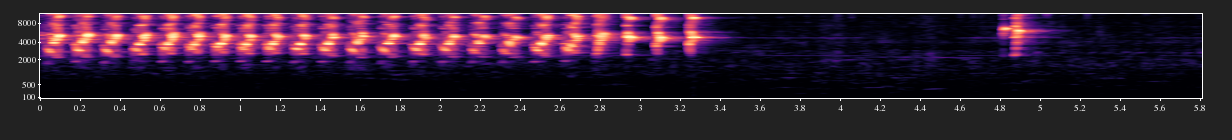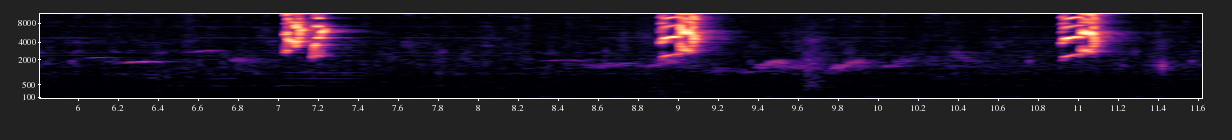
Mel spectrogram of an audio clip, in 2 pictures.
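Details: Lovebird ngekek chatter meant to stir other birds to sing: a fast burst of high buzzy pulses for three seconds, then quiet broken by short sharp chirps every two seconds, with faint background hiss.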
